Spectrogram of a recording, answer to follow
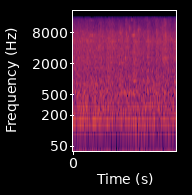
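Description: EMD GP7 diesel locomotive and its passenger cars crossing a steel truss bridge. The engine and wheels make a steady running noise with a faint low hum.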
